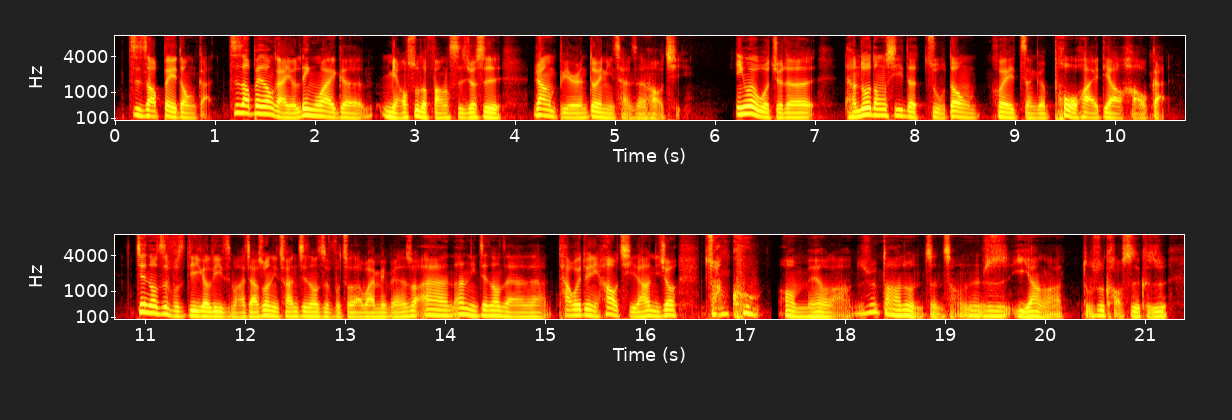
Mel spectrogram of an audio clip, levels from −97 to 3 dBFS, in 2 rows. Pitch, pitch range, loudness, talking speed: 125 Hz, 115-150 Hz, -22 LUFS, 340 characters per minute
